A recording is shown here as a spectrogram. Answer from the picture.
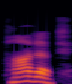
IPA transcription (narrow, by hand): poʊʔtʰa̰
